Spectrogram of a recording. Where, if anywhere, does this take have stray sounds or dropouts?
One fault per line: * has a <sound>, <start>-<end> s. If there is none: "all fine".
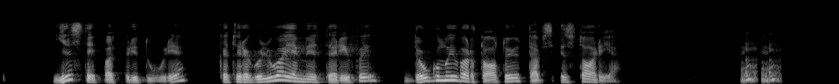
* has a laugh, 7.4-7.8 s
